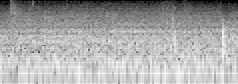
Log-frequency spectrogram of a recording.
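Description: A steady low background rumble with a few faint clicks and taps.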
